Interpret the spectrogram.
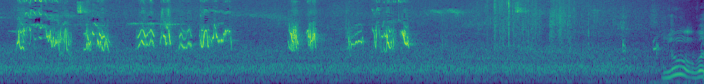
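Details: Fieldfare (Turdus pilaris) in Moscow in early spring, muttering a quiet subsong of squeaky, chattering bursts over four seconds, with a steady background hiss and a brief wavering tonal sound at the end.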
